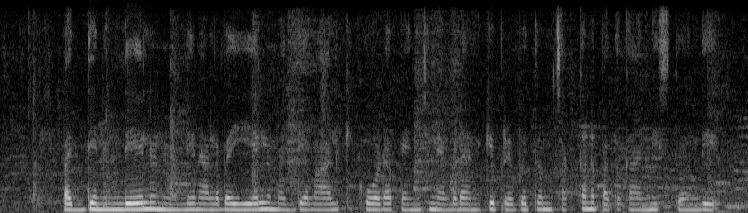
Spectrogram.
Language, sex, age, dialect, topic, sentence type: Telugu, female, 18-24, Utterandhra, banking, statement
